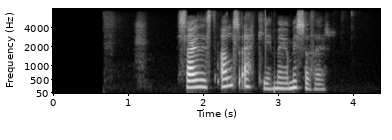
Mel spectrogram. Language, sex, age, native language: Icelandic, female, 20-29, Icelandic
